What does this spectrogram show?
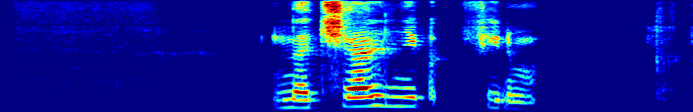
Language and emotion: Russian, neutral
